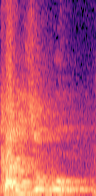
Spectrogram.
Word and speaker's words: Karizombo: Et tu prononces beaucoup mon nom, c'est pas bon. Pourquoi? C'est Karizombo.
